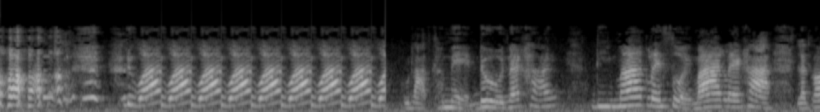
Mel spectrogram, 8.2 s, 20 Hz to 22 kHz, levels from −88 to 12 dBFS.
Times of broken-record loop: 1.61-3.85

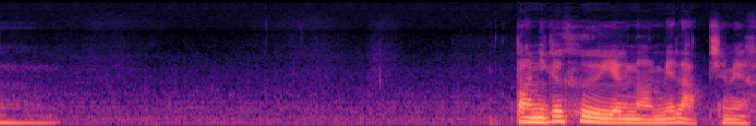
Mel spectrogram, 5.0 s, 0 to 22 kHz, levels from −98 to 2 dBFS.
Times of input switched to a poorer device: none

